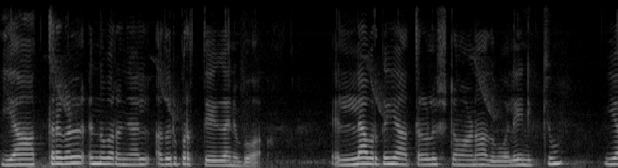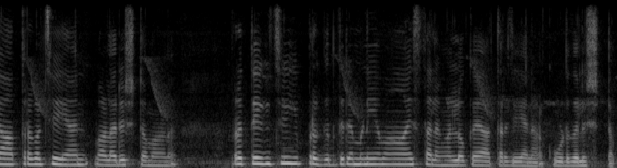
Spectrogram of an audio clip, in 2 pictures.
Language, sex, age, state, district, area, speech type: Malayalam, female, 30-45, Kerala, Ernakulam, rural, spontaneous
